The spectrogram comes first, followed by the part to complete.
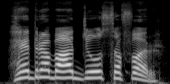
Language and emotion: Sindhi, neutral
